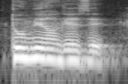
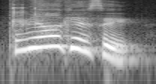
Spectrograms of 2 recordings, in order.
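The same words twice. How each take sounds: First: It is said in an angry tone. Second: It is said in an excited tone.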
